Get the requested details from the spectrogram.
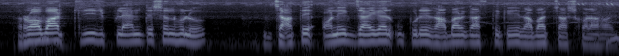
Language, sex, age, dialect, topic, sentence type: Bengali, male, 18-24, Northern/Varendri, agriculture, statement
